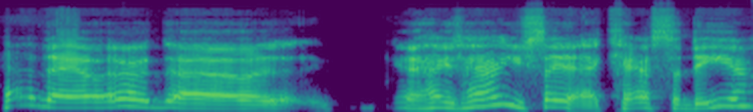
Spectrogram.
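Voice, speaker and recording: The voice carries a Southern US accent. It moves at a fairly slow pace. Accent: southern US twang. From US South. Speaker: talk show host. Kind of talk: live talk show. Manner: hesitant, many fillers.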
